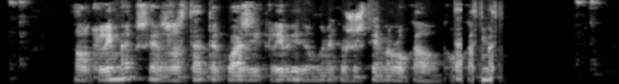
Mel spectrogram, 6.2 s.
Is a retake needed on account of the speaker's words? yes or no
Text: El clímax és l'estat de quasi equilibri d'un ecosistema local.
yes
